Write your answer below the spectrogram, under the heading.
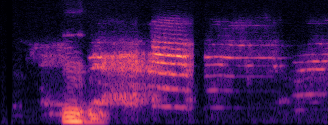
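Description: A child cries while leaving the house, several drawn-out, high-pitched crying bursts with brief breaks between them, muffled and moderately faint, with a low thump near the start.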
